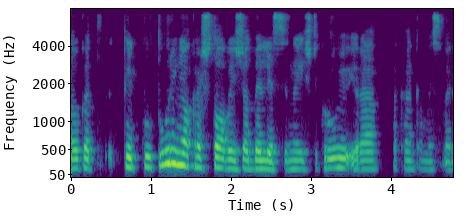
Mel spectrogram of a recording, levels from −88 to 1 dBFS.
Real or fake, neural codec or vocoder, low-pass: fake; codec, 44.1 kHz, 7.8 kbps, DAC; 7.2 kHz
